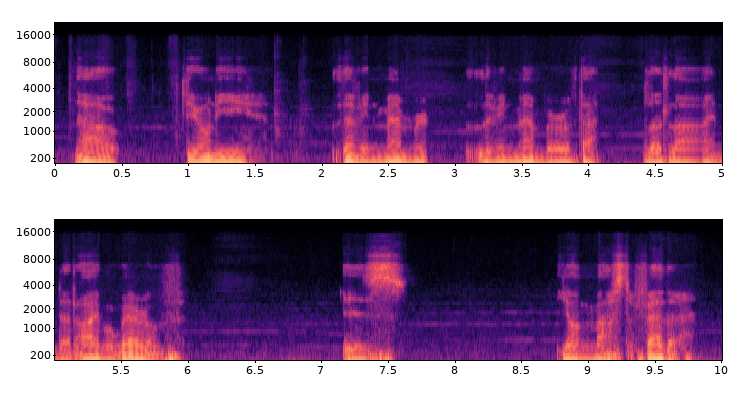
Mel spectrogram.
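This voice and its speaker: Putting on a character voice at a medium pitch, a man talks at a moderate pace in a flat monotone, with long, frequent pauses and faint music in the background. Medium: game stream. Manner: hesitant, stammering, humble.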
